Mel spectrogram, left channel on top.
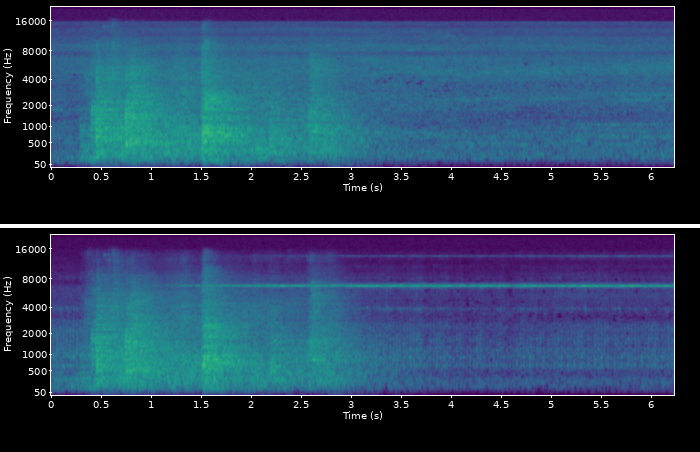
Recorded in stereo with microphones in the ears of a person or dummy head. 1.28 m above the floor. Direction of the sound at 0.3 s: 40° left (ahead or behind).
